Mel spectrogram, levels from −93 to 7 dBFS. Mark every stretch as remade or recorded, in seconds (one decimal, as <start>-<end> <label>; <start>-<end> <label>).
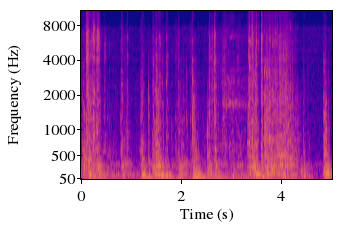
0.0-5.0 remade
